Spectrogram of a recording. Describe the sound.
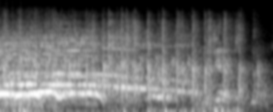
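A crowd bursts into dense, rapid applause, with cheering voices and a whoop rising over the clapping at first, then the clapping slowly thins and fades over about four seconds.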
